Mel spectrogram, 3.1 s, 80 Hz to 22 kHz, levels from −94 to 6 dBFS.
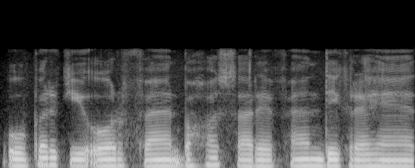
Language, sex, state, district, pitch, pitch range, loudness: Hindi, male, Jharkhand, Ranchi, 115 Hz, 110-120 Hz, -15 LUFS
